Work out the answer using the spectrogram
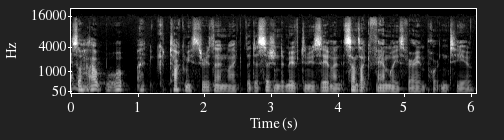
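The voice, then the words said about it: American accent. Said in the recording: “If you hear my accent, ... I've got connections back to America.”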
